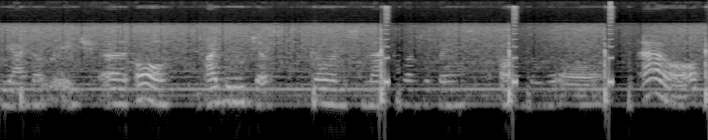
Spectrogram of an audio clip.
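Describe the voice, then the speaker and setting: A young woman hosting her own gaming channel, giving casual, deadpan commentary in a voice she calls monotone. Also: lowish voice, measured pace, creaky. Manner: deadpan, self-described monotone. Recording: dull lo-fi sound with loud music.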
